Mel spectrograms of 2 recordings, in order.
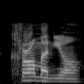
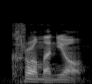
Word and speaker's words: Cro-Magnon: mispronunciation by the way the more common English pronunciation with the hard G is just an anglicized version of the true French pronunciation chrome Anyang before we move on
